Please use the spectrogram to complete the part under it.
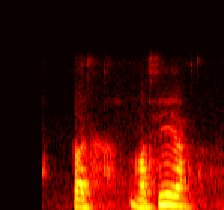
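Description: A man speaks briefly over an online call.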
